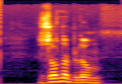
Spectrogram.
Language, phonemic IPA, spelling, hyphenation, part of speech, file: Dutch, /ˈzɔ.nəˌblum/, zonnebloem, zon‧ne‧bloem, noun, Nl-zonnebloem.ogg
- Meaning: 1. a sunflower, flower of the genus Helianthus 2. a 50 guilder banknote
